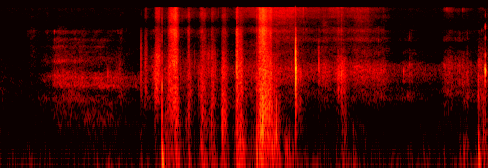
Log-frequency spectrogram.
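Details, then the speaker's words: Quiet outdoor night recording, then a quick run of irregular clicks and scraping pops as the speaker's knee bends: knee crepitus, joint cracking. "That was my knee cracking."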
